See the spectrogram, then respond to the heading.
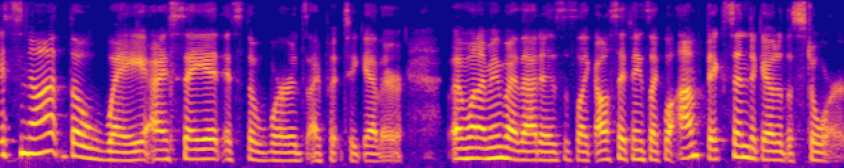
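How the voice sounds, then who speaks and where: On a very clean recording with a silent background, a woman talks in a Southern accent. Her pitch is fairly low, with ordinary pitch variation. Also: moderate pace. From US South. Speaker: podcast co-host. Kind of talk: casual chat.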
